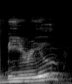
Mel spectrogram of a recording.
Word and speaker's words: BeReal: the world by storm so it is called be real but based on how it is pronounced I would pronounce it as be real your friends for real so what this app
